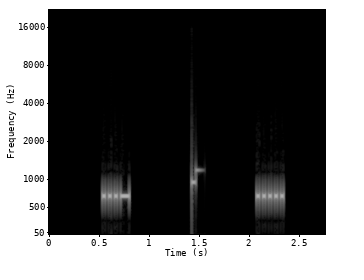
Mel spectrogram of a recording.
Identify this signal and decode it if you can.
Morse code, heard as a keyed tone, about 40 wpm, 700 Hz. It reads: V 5
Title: Single Letter-Number - Rapid-Fire 40wpm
